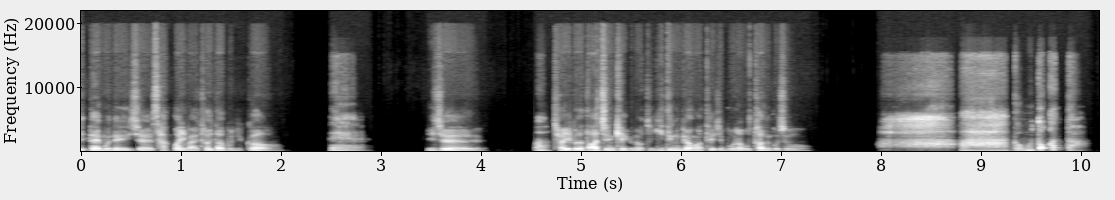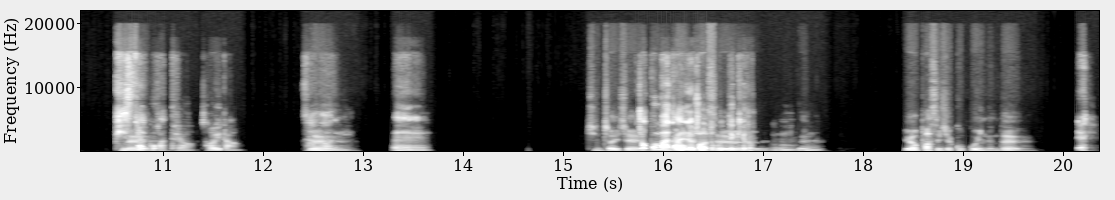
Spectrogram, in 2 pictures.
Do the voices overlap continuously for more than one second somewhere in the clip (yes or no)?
yes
